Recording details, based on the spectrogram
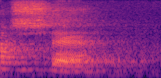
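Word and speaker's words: Axé: de um fluxo que se chama Aché né Eh se escreve A S E aé esse Aché é o que liga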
